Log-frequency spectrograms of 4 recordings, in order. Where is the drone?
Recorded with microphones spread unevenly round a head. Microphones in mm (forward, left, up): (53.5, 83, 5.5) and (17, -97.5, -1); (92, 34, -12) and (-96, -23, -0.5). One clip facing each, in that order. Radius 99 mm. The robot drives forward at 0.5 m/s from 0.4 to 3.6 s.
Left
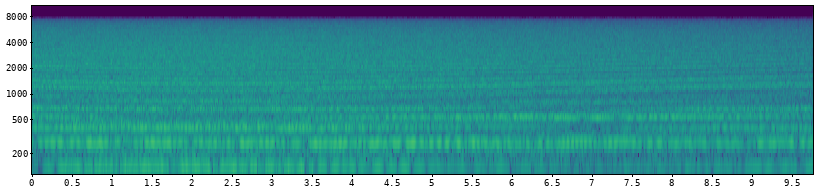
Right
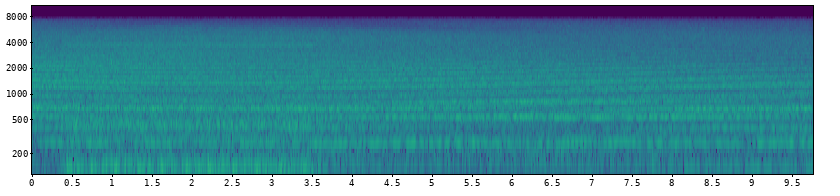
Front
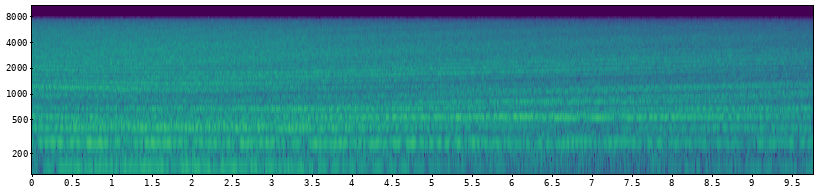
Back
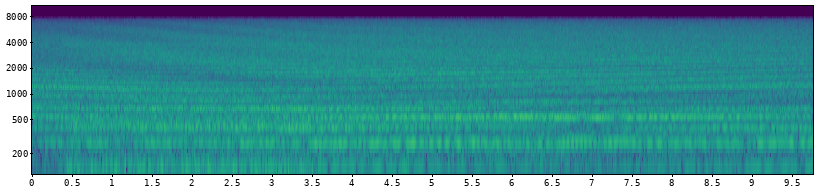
55° left; by 9.8 s 135° left.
